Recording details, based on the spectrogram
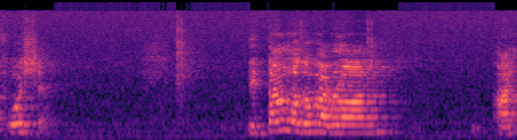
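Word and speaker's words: Foca: The book is set in a town called Focia, spelled F-O-C-A, but pronounced Focia.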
